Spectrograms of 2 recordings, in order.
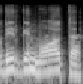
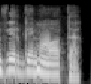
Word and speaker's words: bergamota: que se dá com a nossa bergamota que alguns pronunciam vergamota pelo v perdoa guitta é um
